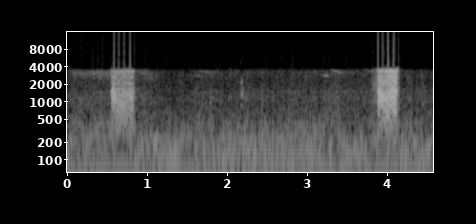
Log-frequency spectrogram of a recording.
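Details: Tawny owl recorded on 4 June 2010: two short, harsh, hissing bursts about three seconds apart, each lasting roughly a quarter second, over a quiet steady background hiss.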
